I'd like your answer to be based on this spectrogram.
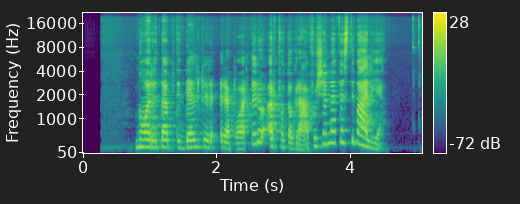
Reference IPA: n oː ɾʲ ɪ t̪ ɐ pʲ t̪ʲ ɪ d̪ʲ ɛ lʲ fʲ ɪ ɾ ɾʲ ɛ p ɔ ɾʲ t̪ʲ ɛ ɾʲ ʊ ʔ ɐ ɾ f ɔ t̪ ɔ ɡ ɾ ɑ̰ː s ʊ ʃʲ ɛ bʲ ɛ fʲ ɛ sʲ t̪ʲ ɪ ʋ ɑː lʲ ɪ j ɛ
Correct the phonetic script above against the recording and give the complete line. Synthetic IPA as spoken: n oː ɾʲ ɪ t̪ ɐ pʲ t̪ʲ ɪ d̪ʲ ɛ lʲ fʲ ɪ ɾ ɾʲ ɛ p ɔ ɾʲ t̪ʲ ɛ ɾʲ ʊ ʔ ɐ ɾ f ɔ t̪ ɔ ɡ ɾ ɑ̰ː f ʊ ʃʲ ɛ mʲ ɛ fʲ ɛ sʲ t̪ʲ ɪ ʋ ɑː lʲ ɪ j ɛ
